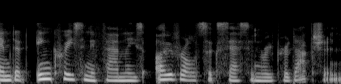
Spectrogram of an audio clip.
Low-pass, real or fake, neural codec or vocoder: 7.2 kHz; fake; codec, 16 kHz, 6 kbps, DAC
